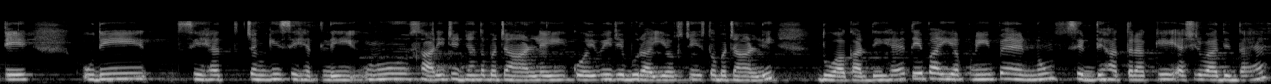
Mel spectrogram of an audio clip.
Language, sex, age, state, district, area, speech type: Punjabi, female, 18-30, Punjab, Fatehgarh Sahib, rural, spontaneous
